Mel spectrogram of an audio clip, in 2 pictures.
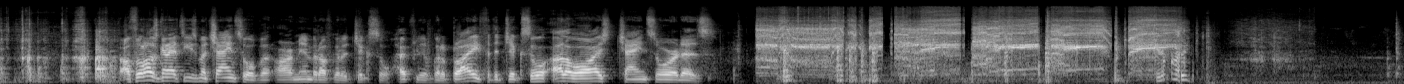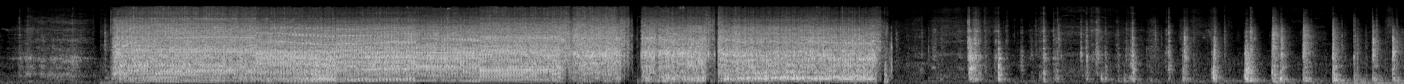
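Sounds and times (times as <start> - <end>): electric jigsaw cutting wood: 7.6 - 12.0, 15.1 - 23.0.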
